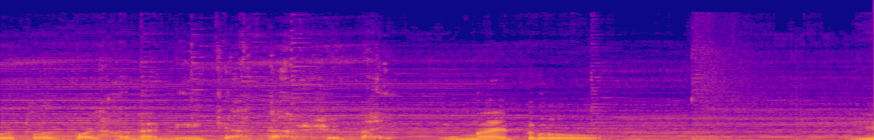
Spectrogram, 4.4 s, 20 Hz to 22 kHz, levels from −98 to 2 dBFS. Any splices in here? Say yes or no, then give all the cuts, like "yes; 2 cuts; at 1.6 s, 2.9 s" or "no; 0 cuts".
yes; 1 cut; at 2.0 s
